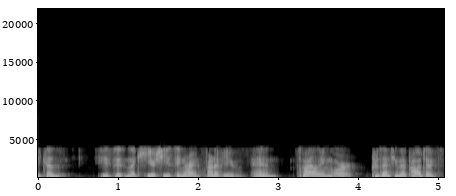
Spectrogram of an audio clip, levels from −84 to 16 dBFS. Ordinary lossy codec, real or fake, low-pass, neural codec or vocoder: AAC, 16 kbps; real; 7.2 kHz; none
